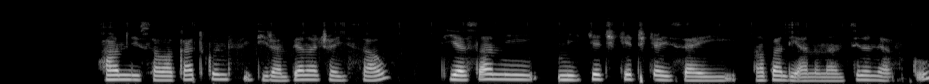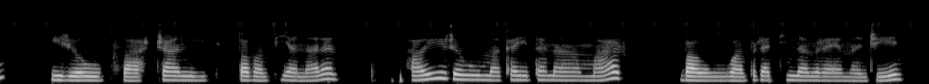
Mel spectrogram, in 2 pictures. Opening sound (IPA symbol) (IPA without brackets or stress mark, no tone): a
